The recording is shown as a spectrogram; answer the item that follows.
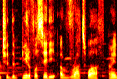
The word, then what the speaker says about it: Wrocław: Now, after, we're going to head over to the beautiful city of Wrocław. I mean, it's such a tricky pronunciation.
